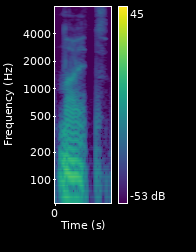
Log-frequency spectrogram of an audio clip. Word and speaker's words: Knight: Uttalas exakt som natt, Knight.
